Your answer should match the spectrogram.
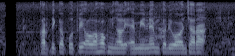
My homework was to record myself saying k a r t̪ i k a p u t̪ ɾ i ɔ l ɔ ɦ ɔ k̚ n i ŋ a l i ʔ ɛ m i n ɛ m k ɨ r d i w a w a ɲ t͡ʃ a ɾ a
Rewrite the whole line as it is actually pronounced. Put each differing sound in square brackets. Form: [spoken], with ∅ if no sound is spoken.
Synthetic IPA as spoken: k a r t̪ i k a p u t̪ ɾ i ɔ l ɔ ɦ ɔ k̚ n i ŋ a l i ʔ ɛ m i n ɛ m k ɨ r d i w a w a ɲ t͡ʃ a ɾ a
